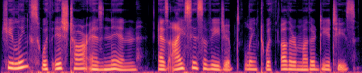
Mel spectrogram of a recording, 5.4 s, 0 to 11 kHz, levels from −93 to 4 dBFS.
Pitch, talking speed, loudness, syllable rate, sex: 190 Hz, 165 wpm, -17 LUFS, 4.6 syllables/s, female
